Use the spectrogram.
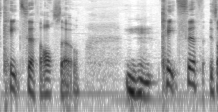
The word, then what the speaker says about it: Cait Sith: That's where you meet Cat Cait Sith is how it's pronounced. It's Cait Sith also.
